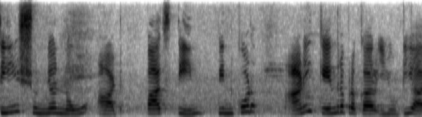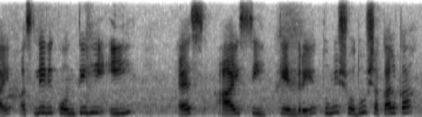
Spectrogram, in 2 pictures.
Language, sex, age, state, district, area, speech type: Marathi, female, 30-45, Maharashtra, Mumbai Suburban, urban, read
